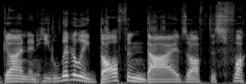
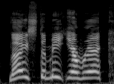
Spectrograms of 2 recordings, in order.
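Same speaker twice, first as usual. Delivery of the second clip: high-pitched mock friendly hello; put-on high sociable voice; waving greeting. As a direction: imitate a breezy greeting tossed at guards. Imagined greeting while waving at guards.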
